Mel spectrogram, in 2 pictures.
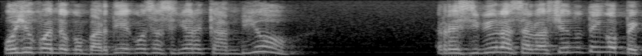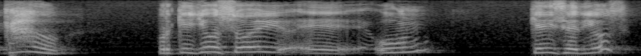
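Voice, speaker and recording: A man's voice: high-pitched, measured pace, a bit bright. A man preaching a sermon to his congregation, asking them questions and answering them himself, sometimes acting out short quoted voices. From Bolivia. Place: church hall.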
